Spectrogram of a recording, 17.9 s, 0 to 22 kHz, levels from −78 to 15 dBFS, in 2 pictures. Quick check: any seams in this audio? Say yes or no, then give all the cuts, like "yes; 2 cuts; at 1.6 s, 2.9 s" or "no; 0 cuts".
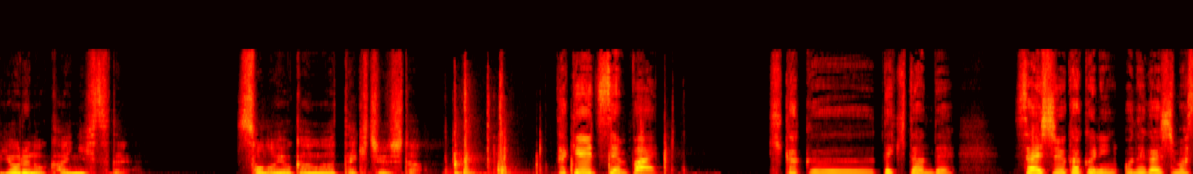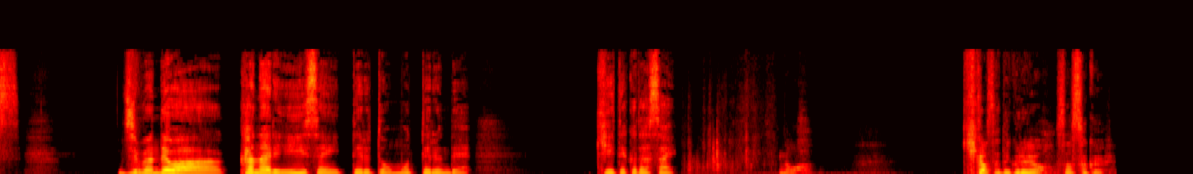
no; 0 cuts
